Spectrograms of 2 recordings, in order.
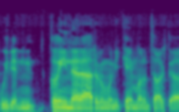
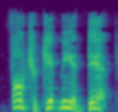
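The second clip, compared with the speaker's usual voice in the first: acted-out, very high, drawn-out, fired-up yelling; 12 semitones higher, 5 dB louder than usual. Retelling a story of a fired-up coach demanding something: imitating a coach yelling. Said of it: "he just starts yelling".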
